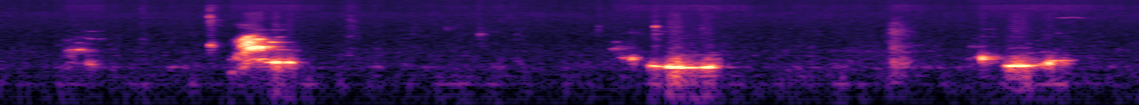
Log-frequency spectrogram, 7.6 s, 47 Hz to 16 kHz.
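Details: Six-week-old blenheim Cavalier King Charles Spaniel puppies, Roman and Blue, born November 14, 2022, in an indoor puppy pen; three short, high yelping cries spaced a couple of seconds apart with quiet pauses between.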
